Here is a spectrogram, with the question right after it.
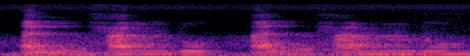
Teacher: mim sukun bertemu dengan da dia itu namanya izhar syafawi jadi tidak ada tidak ada dengung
